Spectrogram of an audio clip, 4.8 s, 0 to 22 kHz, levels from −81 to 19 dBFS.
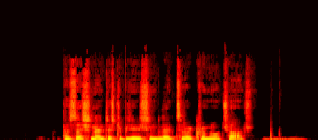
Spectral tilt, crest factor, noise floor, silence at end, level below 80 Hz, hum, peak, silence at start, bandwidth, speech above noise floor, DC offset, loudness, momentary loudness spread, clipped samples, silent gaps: -5.5 dB/octave; 16 dB; -80 dBFS; 0.3 s; -50 dBFS; none; -2 dBFS; 0.95 s; 13.5 kHz; 64 dB; under 0.1%; -17 LUFS; 20 LU; under 0.1%; none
